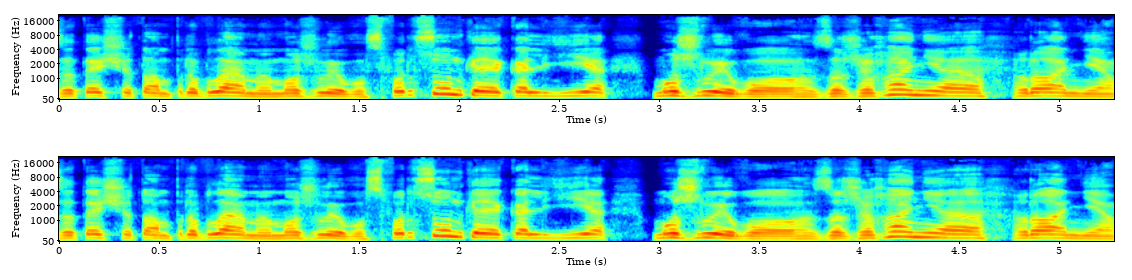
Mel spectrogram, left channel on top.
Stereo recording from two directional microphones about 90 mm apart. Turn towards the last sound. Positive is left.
turn(degrees=-20)  # may be behind; listen again after turning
